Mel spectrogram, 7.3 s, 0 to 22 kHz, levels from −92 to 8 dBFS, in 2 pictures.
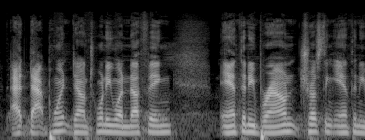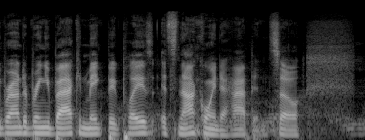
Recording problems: background chatter; faint; throughout; 4 voices, 25 dB below the speech

